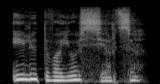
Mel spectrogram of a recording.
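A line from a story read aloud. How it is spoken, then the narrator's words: Thoughtless muttering. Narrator (Russian): пробормотала я, не подумав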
